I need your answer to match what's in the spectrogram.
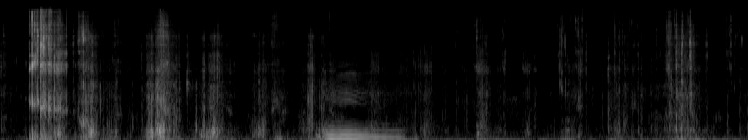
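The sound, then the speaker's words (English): A loud, sharp bite into crunchy Takis Fuego rolled tortilla chips, the hottest, extreme variety, followed by a run of irregular crunching chews. Midway, a brief hummed vocal sound rises and falls over the chewing. “Next up, Takis Fuego. Is this the hottest one, or? Yeah, this is the extreme.”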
